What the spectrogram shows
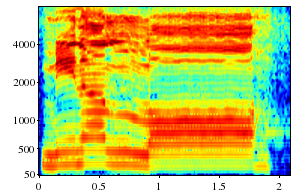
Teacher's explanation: আমরা ল পড়বো যখন মিলিয়ে পড়বো তখন এভাবে পড়বো মিনাল্লাহ কারণ আল্লাহ শব্দের লামের পূর্বে যদি এরকম জবর অথবা পেশ থাকে তখন আমরা এই লামটাকে একটু মোটা করে পড়বো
